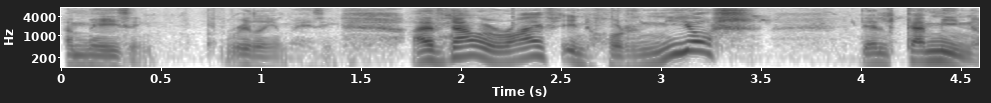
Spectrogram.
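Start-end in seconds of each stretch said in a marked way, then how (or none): 1.7-4.6 swooping attempt at Madrid Spanish accent. Naming the town just reached on the walk: attempted real spanish accent. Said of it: "trying to do the, the real Spanish accent".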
